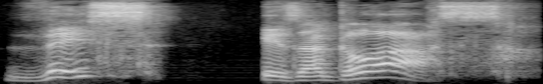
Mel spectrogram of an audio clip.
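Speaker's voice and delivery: drawn-out, word-by-word mimicry; slow, literal answer. Friend answering the French girl about the beer, imitated very slowly. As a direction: imitate him explaining it very slowly.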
